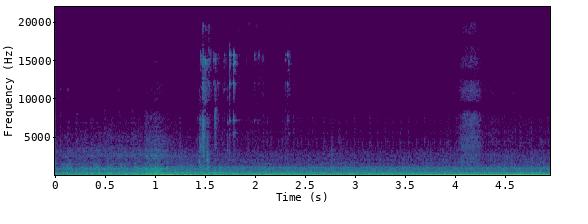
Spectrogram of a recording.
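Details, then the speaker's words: Nissan X-Trail with starting problems, cold engine after EGR valve refitted, cranked to compare with before repair: brisk even cranking catches within a second into steady low idle; normal quick start, check engine light out. "a nice crank Speedy start um check engine light is out"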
